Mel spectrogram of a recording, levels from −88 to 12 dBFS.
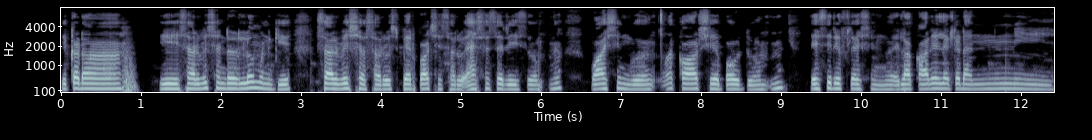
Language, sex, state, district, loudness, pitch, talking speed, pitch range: Telugu, male, Andhra Pradesh, Anantapur, -17 LUFS, 175 Hz, 120 wpm, 165-180 Hz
